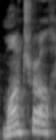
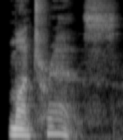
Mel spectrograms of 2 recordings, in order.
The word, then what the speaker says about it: Montrezl: of these turrets Oh Montrell Harrell montrezl harrell mantras all her Ezell going against Cleveland the L is silent montrezl there we go thank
